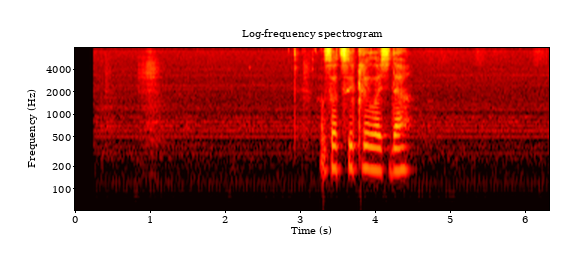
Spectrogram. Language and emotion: Russian, neutral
